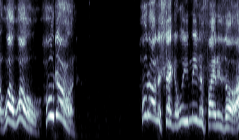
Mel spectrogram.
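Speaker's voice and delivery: panicked, caught-off-guard tone. Recounting the commissioner calling off his fight, retelling his own panic. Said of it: "I'm now I'm panicking".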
